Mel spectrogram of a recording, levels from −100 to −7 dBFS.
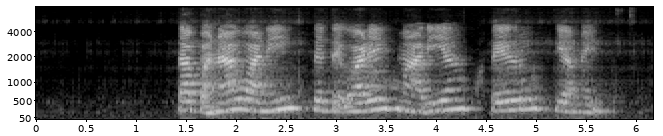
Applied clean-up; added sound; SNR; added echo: neural separator model SepFormer DNS4.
